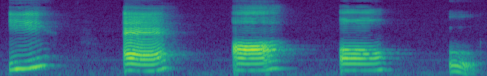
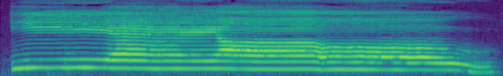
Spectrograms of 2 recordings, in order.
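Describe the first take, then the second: First: There are pauses between the vowels. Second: The vowels run together without pauses.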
